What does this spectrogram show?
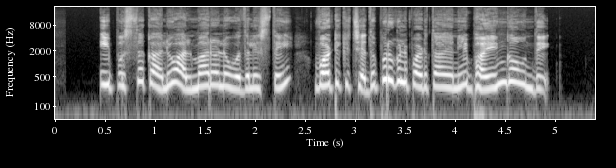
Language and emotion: Telugu, fearful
